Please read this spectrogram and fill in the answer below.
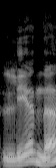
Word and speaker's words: Selene: But in the other countries, oddly enough, tell them my name and they pronounce it correctly. As an Which is Afrikaner, it's Selene.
